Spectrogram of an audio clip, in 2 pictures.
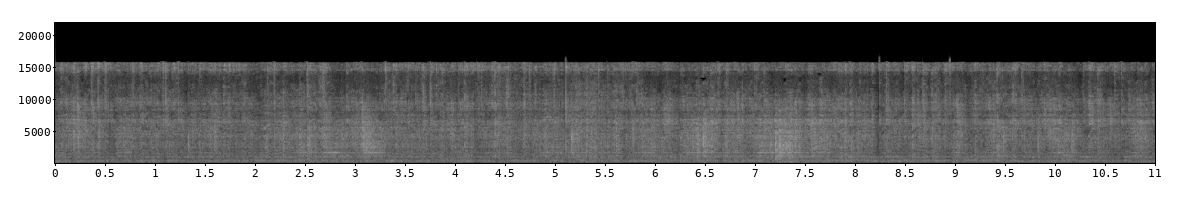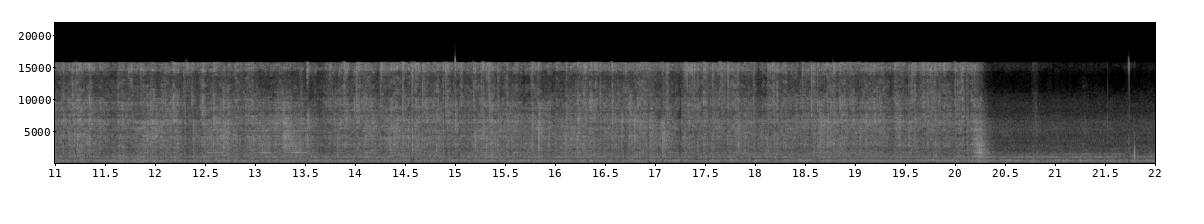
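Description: Stick (MMA) welding arc from a DEKO 200 inverter welder: an electrode burning in a steady, crackling hiss. The arc breaks off abruptly near the end.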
